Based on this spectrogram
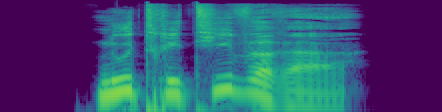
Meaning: inflection of nutritiv: 1. strong/mixed nominative masculine singular comparative degree 2. strong genitive/dative feminine singular comparative degree 3. strong genitive plural comparative degree
- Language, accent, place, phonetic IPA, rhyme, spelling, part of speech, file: German, Germany, Berlin, [nutʁiˈtiːvəʁɐ], -iːvəʁɐ, nutritiverer, adjective, De-nutritiverer.ogg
